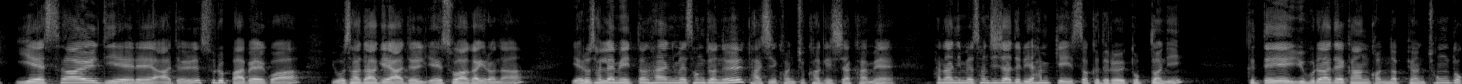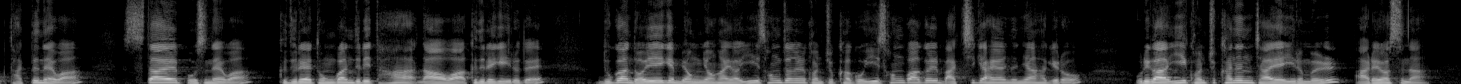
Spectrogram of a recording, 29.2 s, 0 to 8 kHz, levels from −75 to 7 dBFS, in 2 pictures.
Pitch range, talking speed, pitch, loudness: 130-160 Hz, 330 characters per minute, 145 Hz, -24 LUFS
